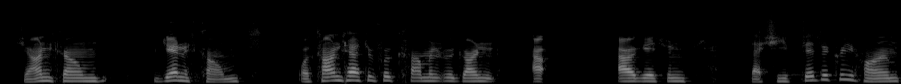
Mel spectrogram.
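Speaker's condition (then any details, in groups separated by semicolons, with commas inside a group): Cerebral palsy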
